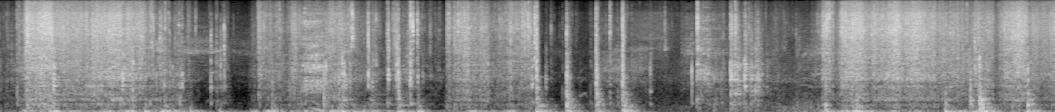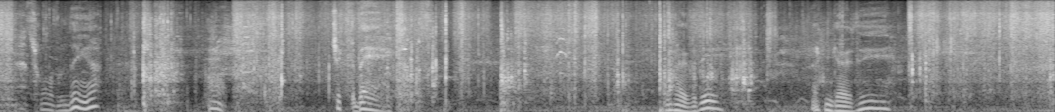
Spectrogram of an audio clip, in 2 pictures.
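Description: Plastic bags and a cardboard box of rubbish rustling and crinkling as they are rummaged through and lifted inside a bin, in uneven bursts.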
